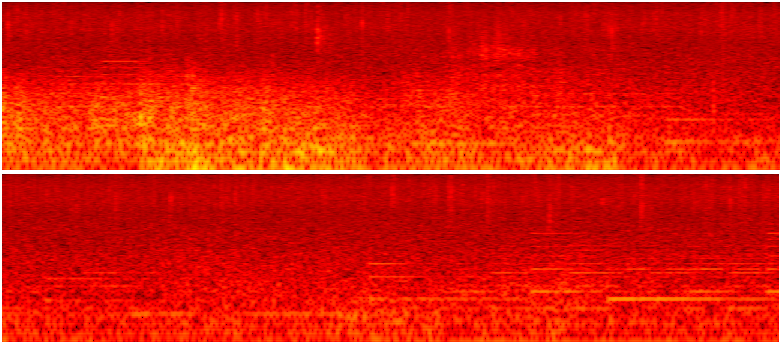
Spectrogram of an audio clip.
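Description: Steady rain falling, with a low roll of thunder rumbling through the first few seconds and dying away into the rain.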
